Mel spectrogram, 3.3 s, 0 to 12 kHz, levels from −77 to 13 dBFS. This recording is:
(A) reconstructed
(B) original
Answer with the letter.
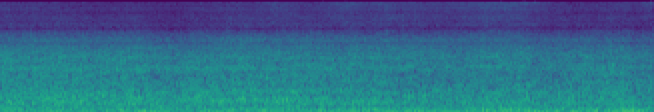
A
